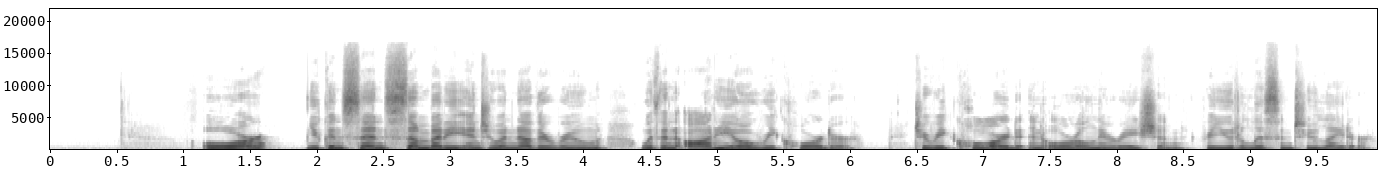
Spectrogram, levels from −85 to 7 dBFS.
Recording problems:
none

